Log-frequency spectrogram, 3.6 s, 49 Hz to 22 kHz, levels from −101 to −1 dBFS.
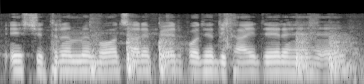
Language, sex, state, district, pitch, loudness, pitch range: Hindi, male, Assam, Kamrup Metropolitan, 125 Hz, -15 LUFS, 120-130 Hz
